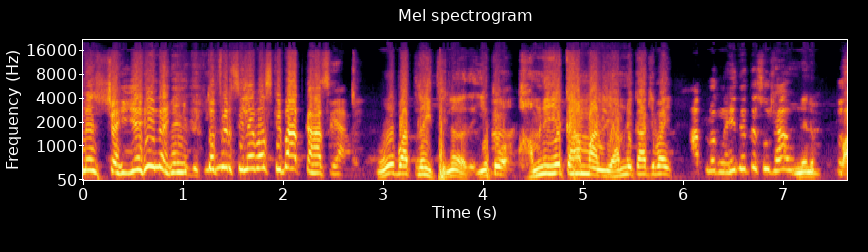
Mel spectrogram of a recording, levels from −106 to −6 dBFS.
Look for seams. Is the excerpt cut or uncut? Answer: uncut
